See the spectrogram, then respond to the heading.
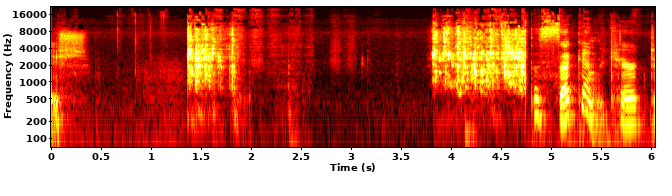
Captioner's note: water gurgles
